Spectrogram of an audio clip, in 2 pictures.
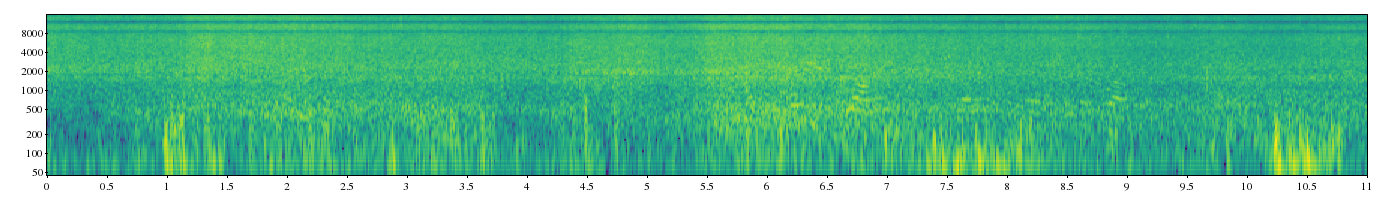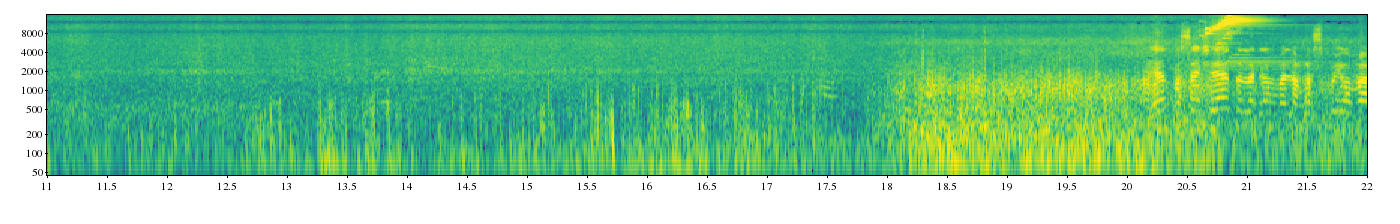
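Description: Small sea waves splashing and washing over a large plastic pipe lying in the shallows, with wind buffeting the microphone. The surf and wind grow louder from about eighteen seconds in.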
